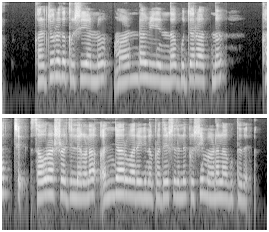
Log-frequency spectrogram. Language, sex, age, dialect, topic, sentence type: Kannada, female, 46-50, Coastal/Dakshin, agriculture, statement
